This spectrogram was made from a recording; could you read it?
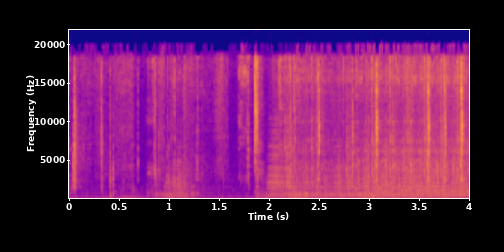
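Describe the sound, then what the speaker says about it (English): A domestic sewing machine stitches cotton fabric on the back of a 9-patch pillow, a close, steady mechanical whirr that starts in short bursts and then runs continuously. "I can just keep sewing."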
